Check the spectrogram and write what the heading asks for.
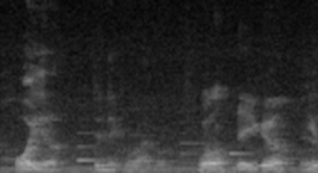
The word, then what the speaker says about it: Joya de Nicaragua: the cuatro cinco by joya day nicaragua so you butchered that name it's hoya the nic arrival well there you go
